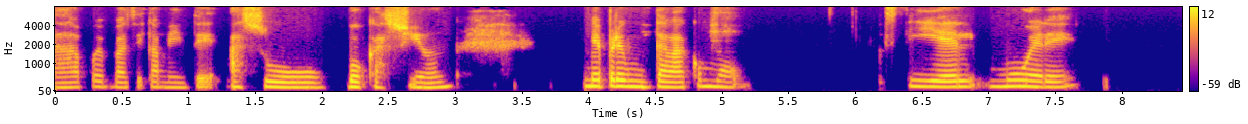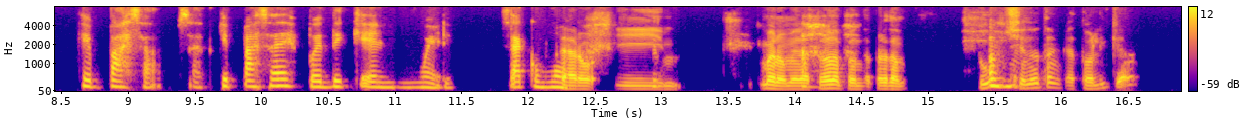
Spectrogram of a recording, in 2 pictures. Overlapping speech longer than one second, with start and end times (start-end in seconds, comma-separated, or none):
none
